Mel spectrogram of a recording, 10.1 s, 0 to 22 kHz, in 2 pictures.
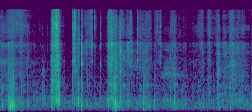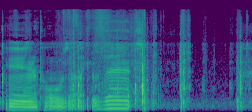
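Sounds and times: box rustling: 6.2s - 10.0s.

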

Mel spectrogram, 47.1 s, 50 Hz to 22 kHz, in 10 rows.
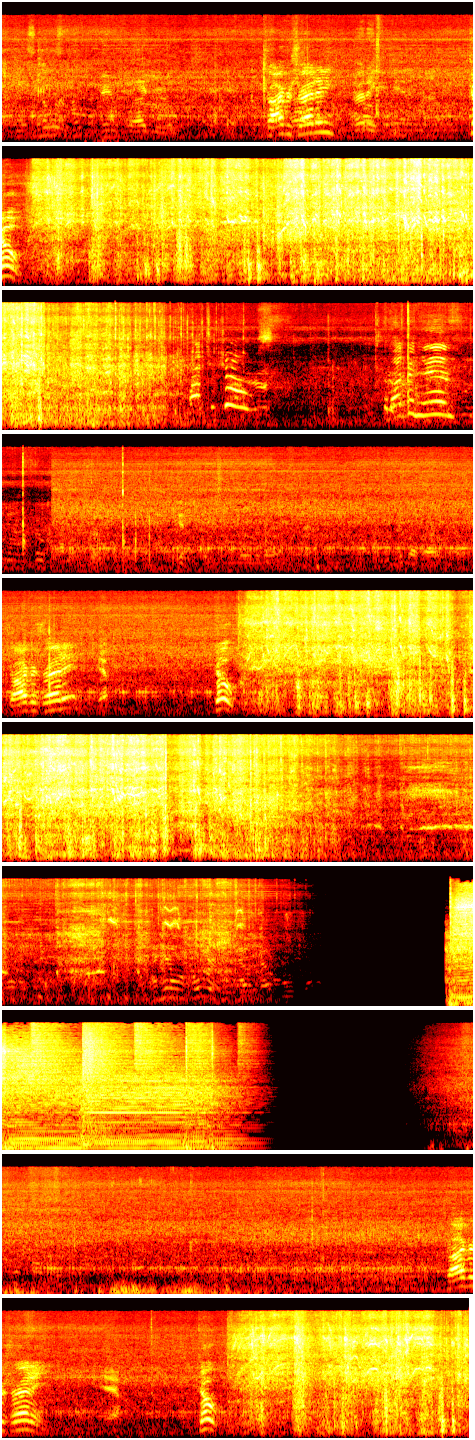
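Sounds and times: electric motors running: 0.0s - 11.7s, 12.6s - 31.2s, 37.4s - 47.0s
toy trucks knocking and clattering: 5.0s - 11.6s, 21.2s - 30.8s, 44.7s - 47.0s
tyres scrabbling on dirt: 5.0s - 11.8s, 21.2s - 30.8s, 44.6s - 47.0s
trucks knocking on landing: 21.3s - 27.1s, 44.7s - 47.0s.

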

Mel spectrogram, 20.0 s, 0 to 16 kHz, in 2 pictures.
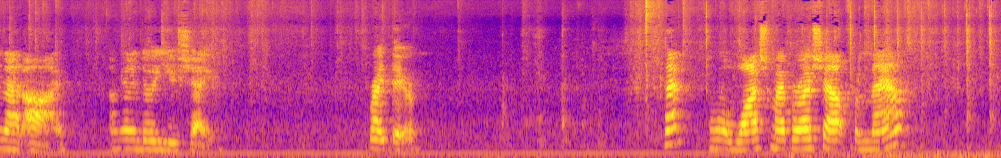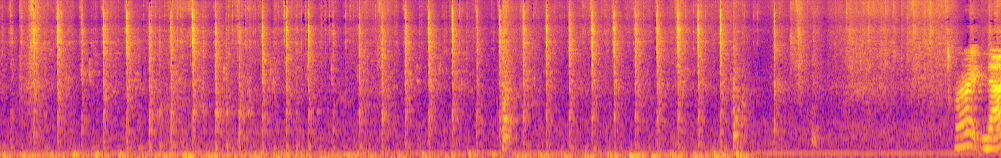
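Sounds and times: paintbrush tapping a water cup: 8.2s - 17.7s.

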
